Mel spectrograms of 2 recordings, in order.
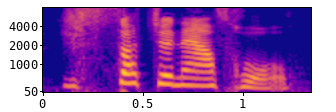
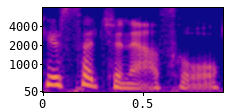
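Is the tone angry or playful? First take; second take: angry; playful. First: The voice sounds angry and hostile. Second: The voice sounds playful and laughing. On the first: The speaker is genuinely insulting someone. "Or I could be really angry and grab somebody by the collar" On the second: The speaker is teasing affectionately. "I could be laughing to my girlfriend and playfully kind of push her"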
